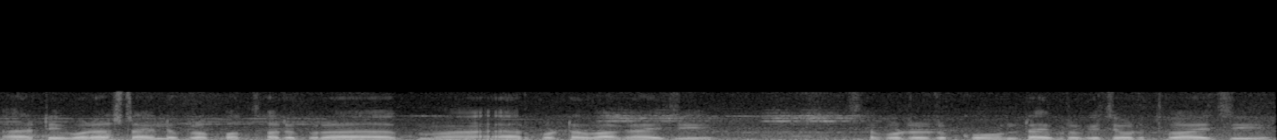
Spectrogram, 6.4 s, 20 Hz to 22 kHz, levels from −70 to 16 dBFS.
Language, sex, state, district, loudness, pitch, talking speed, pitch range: Odia, male, Odisha, Khordha, -16 LUFS, 120 Hz, 215 wpm, 120-125 Hz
